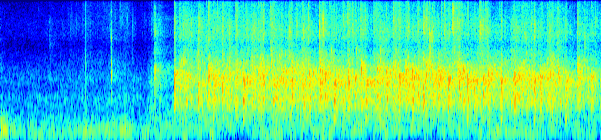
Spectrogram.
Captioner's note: applause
